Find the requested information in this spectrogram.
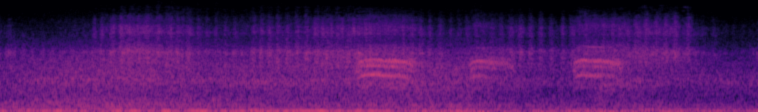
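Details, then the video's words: A crow gives three rasping, nasal caws spaced about a second apart midway through, preceded by softer scratchy calls, over a constant low-pitched rumble. "Sunete de ciori. Sunete de pasare cioara."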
